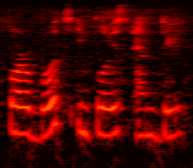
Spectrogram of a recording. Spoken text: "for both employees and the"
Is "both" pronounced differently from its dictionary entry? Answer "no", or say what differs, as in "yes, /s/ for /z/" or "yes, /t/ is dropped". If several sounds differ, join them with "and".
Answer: yes, /s/ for /θ/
